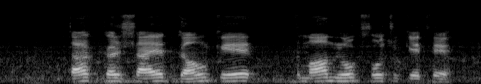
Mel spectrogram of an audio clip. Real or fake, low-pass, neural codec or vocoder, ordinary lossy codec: fake; 10.8 kHz; codec, 44.1 kHz, 7.8 kbps, Pupu-Codec; MP3, 96 kbps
